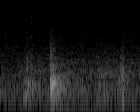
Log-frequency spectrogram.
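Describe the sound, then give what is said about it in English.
A door clunks shut with a sharp knock, framed by softer handle and latch noises before and after, as someone goes out and comes in again through the door; no talking. “The Holy Spirit is telling me to just go out, professor, and then come in again through the door.”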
